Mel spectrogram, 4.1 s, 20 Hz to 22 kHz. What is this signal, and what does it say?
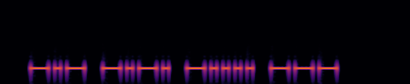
Morse code, heard as a keyed tone, about 20 wpm, 700 Hz. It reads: KC6O
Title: Four Letter-Number Combinations - 20wpm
